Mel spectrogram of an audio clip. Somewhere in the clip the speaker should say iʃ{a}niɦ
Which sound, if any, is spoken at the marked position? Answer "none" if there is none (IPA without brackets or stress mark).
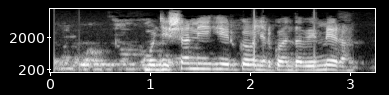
a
